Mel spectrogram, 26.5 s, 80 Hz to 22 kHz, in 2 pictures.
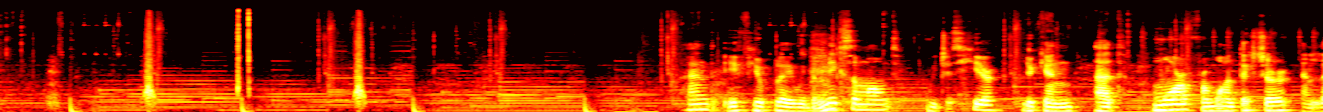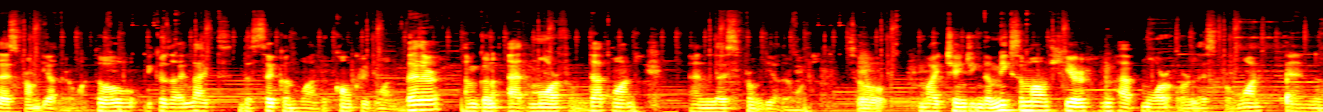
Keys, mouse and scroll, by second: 0.1 click, 8.0 middle click, 10.0 middle click, 11.0 click, 14.9 click, 15.7 middle click, 22.1 click, 23.3 click, 23.4 click.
